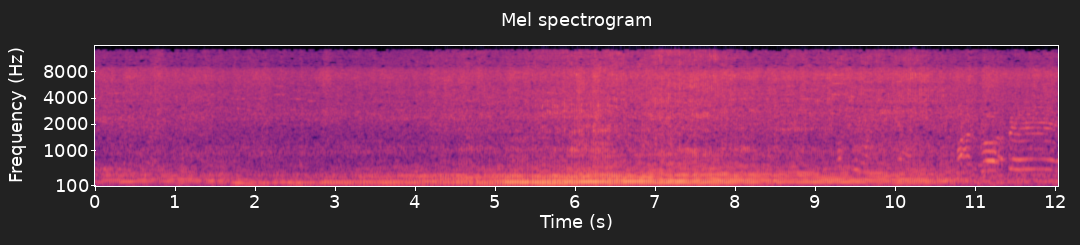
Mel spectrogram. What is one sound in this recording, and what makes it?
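A motorbike engine rumbles past nearby, growing louder and then fading.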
